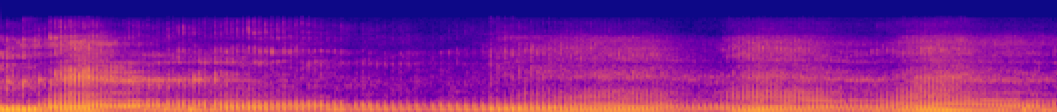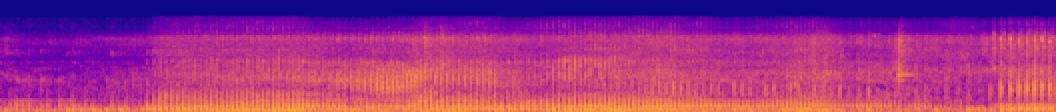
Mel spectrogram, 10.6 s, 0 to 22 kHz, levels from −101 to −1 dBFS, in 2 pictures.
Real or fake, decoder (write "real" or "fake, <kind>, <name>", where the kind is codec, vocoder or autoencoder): real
